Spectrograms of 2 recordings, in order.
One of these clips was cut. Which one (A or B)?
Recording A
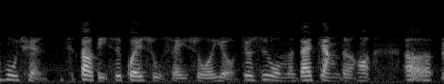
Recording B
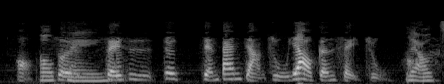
B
